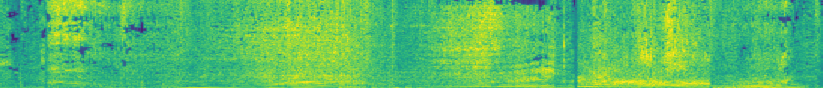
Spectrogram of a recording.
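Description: Car engine revving hard, its pitch climbing and falling several times over and growing louder, then dropping away near the end.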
